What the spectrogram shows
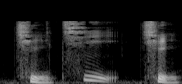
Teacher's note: when we say 气, we have to go down, it's the fourth tone. Otherwise, if we say the first tone, 气, that means number seven.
